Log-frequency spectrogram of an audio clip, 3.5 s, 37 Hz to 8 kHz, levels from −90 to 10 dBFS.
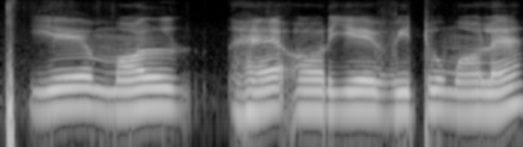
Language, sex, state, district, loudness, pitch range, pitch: Hindi, male, Chhattisgarh, Balrampur, -15 LUFS, 140-155 Hz, 145 Hz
